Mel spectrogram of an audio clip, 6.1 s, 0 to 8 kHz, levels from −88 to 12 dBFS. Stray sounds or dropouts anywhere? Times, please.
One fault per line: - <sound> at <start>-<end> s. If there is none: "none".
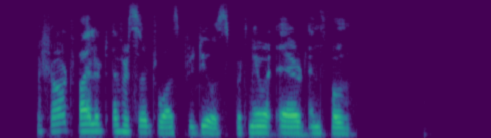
none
